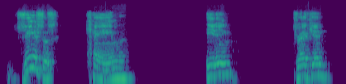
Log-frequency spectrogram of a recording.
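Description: An elderly man speaks calmly in short phrases, heard through an online call.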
